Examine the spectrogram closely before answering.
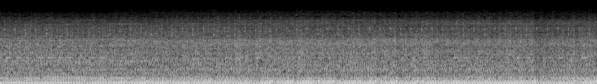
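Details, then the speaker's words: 1930s Morris 8 Series 1 engine idling with choke pushed in a bit, oil pressure good despite old oil, moisture burning off manifold; deep even low idle, steady firing pulses, no knock or miss, a sweet-sounding engine; normal idle. "i think we put the choke in a bit now sounding all right it's a pretty sweet sounding engine if i'm honest"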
